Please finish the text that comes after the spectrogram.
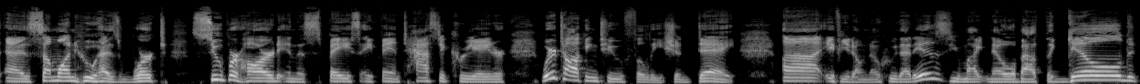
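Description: A man's voice: fairly high pitch, fairly bright tone, no room sound, clean studio sound. A man hosting an online show, introducing it in a casual, chatty style. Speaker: show host.

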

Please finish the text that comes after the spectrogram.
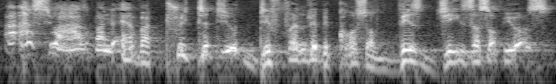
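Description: A man preaching a sermon to a congregation, animated, swinging from shouts to hushed asides. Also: high-pitched, unhurried, gravelly, husky.

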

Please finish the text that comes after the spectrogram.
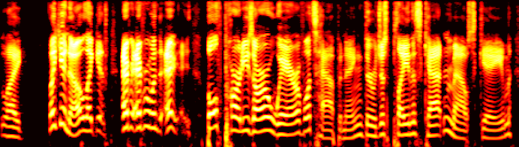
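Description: Male comedy podcast co-host: bright, forceful, very lively intonation, playful arguing, dry close sound. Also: high voice, normal speed, clear, resonant tone, no room sound. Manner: animated, mock-argumentative. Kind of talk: comedic podcast banter about a song.

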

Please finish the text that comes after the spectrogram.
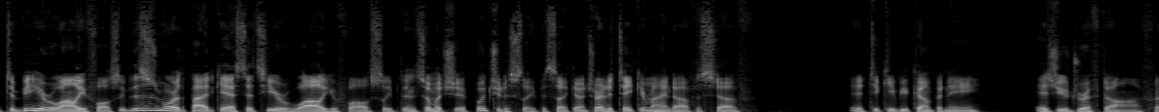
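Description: A man with a creaky voice hosting a bedtime podcast in a soothing, rambling way, halting and drifting off on tangents. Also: mid-range voice, no echo, studio quality. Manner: meandering, halting, repeats and trails off; soothing, lulling. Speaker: podcast host.

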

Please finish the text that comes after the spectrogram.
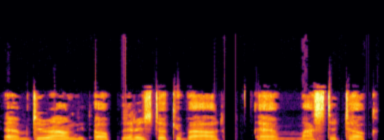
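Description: A man hosting an interview, asking slow, halting questions and often answering with "mm" and "amazing.". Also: medium pitch, no echo, lo-fi sound. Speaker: interview host. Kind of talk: casual interview conversation.

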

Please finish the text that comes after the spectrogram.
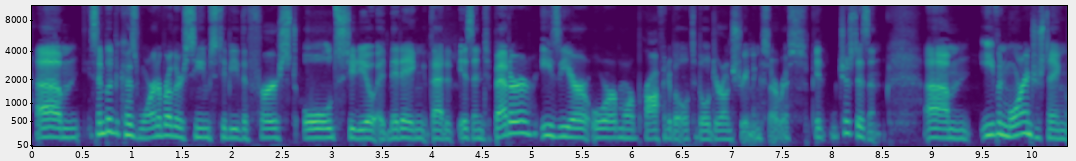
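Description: A woman's voice: lowish voice, sharp tone, no room sound, clean studio sound. A woman giving conversational business commentary as a podcast panelist.

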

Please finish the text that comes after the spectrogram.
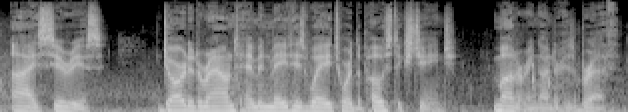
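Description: A man narrating scripted dark horror fiction as a podcast storyteller. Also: medium pitch, a little hiss or hum.

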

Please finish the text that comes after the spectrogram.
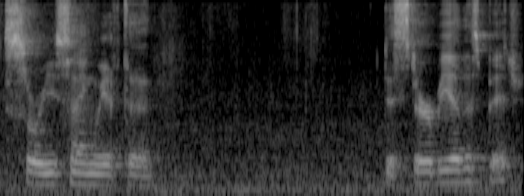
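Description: A mellow-voiced, awkward man played by a male actor in a horror audio drama. He is hesitant and understated, with a soft dark tone over faint noise and rumble. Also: fairly even intonation, unhurried, gravelly. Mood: dry, questioning. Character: awkward, guilty, reserved male friend, dryly questioning.

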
